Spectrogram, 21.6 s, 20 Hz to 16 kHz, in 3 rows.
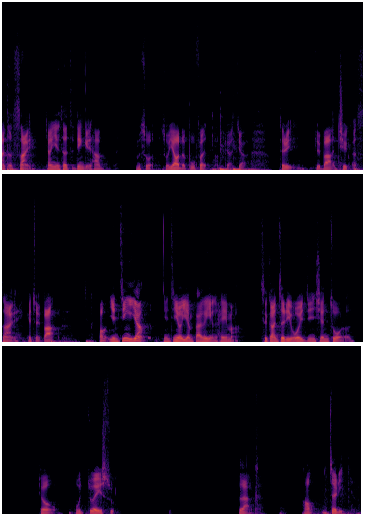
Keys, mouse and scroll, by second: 0.2-1.3 drag, 1.8-3.0 middle drag, 3.0 click, 3.3-4.4 middle drag, 4.4 ctrl+KP_Add, 4.7 ctrl+KP_Add, 6.0 click, 6.8 click, 7.1-9.0 middle drag, 9.0 Tab, 9.2 click, 11.0-12.6 drag, 15.7-17.3 drag, 19.3 click, 20.6-21.2 middle drag, 21.2-21.6 shift+scroll up 1.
